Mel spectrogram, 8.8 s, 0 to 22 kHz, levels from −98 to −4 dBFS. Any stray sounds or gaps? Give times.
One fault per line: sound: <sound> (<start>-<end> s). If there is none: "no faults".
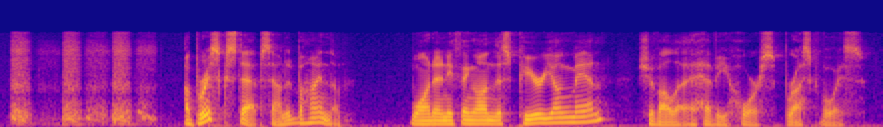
sound: breath (0.1-1.6 s)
